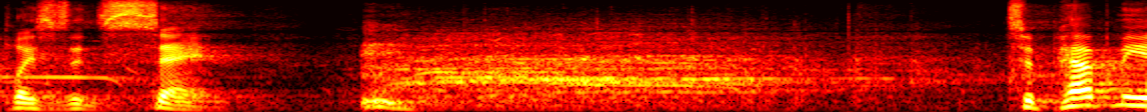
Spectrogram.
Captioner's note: cheering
